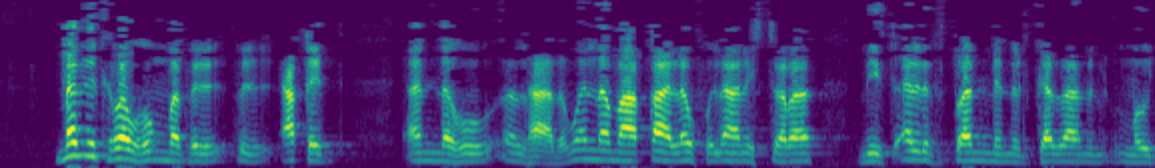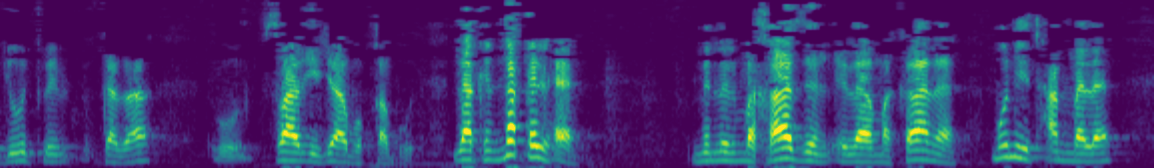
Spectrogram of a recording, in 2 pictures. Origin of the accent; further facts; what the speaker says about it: Iraq; now in Yemen; الآن مثلا عندنا في العراق وأظن هنا في اليمن نفس الشيء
